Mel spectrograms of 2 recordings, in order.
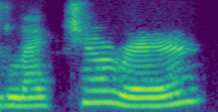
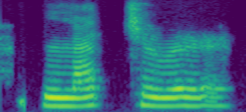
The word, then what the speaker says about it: lecturer: Brian is not the only English lecturer at my campus. Ingat ini bacanya ada-nya ya jadinya lecture kayak gini. Iya karena kalau lecture doang itu nanti jadi kuliahnya kayak perkuliahannya gitu ya.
